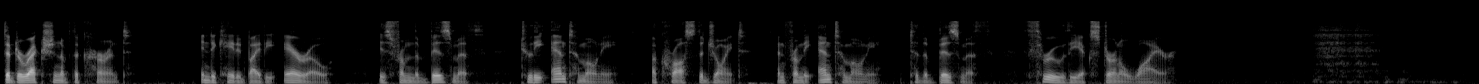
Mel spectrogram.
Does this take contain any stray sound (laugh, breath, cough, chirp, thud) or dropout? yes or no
yes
